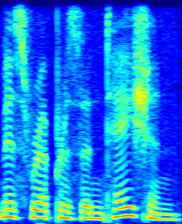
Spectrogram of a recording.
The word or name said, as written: misrepresentation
